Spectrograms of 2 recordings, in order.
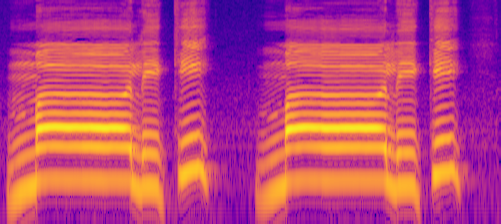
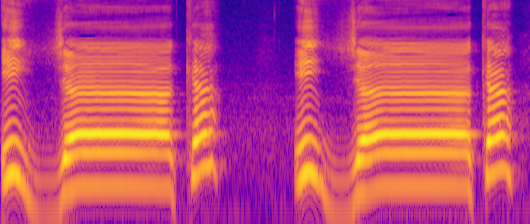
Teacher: झटका सिर्फ हमजा पे लगेगा, अलिफ को बगैर झटके के प्रॉपर आराम सुकून से एक अलिफ जितना खींचेंगे, यानी दो हरकत के बराबर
